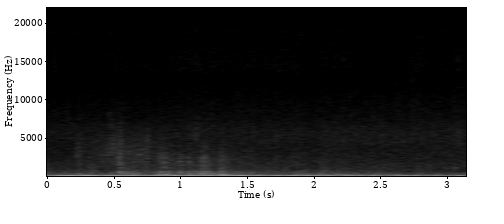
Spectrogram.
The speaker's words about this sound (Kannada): ಮಳೆಯ ಆರ್ಭಟದ ಸದ್ದು ಹಡಗೊಳಗೆ ಮೊಳಗ್ತಿತ್ತು.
